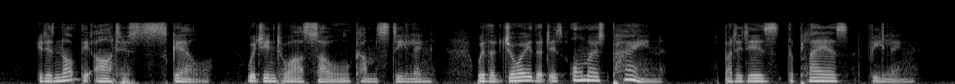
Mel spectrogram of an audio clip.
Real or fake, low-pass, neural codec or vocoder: real; 7.2 kHz; none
